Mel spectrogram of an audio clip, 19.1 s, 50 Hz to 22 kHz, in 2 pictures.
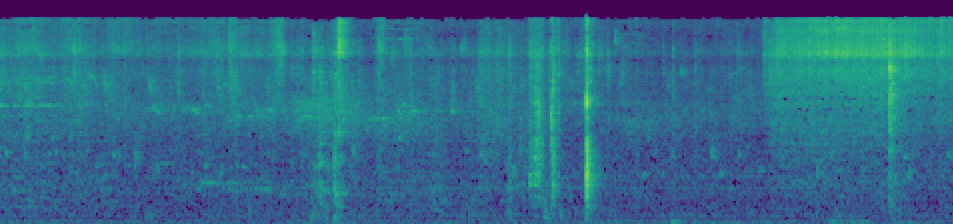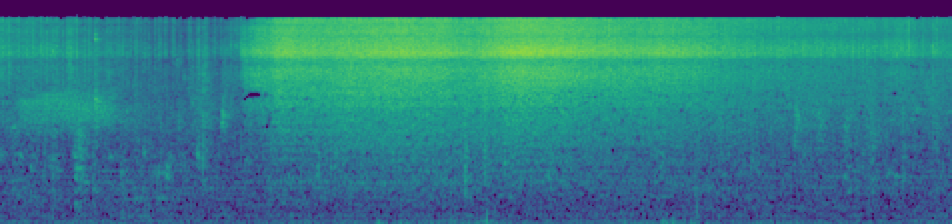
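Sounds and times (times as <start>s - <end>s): batter sizzling on griddle: 7.6s - 19.0s
utensils clicking on metal griddle: 7.7s - 10.6s.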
